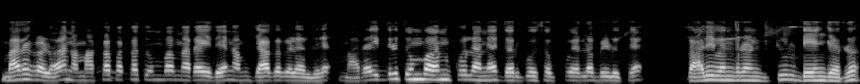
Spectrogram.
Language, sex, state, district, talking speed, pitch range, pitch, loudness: Kannada, female, Karnataka, Shimoga, 155 wpm, 185-215 Hz, 195 Hz, -17 LUFS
